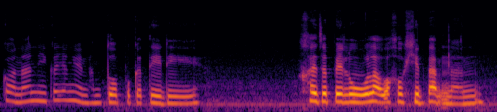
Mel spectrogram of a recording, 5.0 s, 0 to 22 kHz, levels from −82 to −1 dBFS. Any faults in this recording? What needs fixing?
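You'll hear the microphone volume stepped up twice, at 1.02 s by about 7 dB and at 2.04 s by about 4 dB. The call software judged the mic too quiet and raised its input gain, so voice and background jump together. To prevent it, disable automatic mic gain adjustment and set a fixed input level.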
